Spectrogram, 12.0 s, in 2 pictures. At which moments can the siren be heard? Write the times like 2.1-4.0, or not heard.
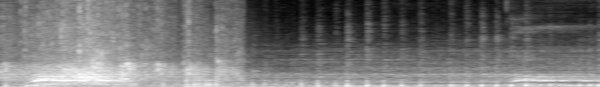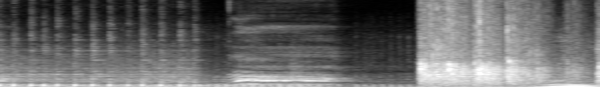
not heard.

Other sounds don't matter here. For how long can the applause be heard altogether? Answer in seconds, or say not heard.
4 s.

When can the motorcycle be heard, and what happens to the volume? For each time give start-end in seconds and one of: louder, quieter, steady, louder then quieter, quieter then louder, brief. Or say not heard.
0.0-11.9 quieter.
